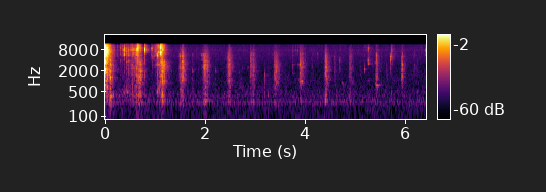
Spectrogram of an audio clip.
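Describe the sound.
Faint, crisp crunching as someone bites and chews a cheese-flavoured snack, many short crackly crunches in an irregular rhythm, heard alone without talk.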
